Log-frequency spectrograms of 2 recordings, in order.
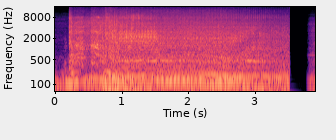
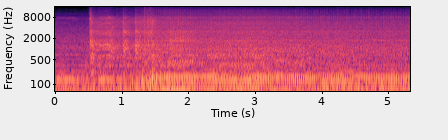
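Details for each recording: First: Vauxhall Corsa 1.0 XEP petrol engine on start-up: harsh metallic rattle through the first seconds from a stretched timing chain, before timing chain replacement. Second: Vauxhall Corsa 1.0 XEP after timing chain and water pump replacement, fresh antifreeze, first start: catches quickly and settles into a smooth, even idle with no start-up rattle, far better than before the repair.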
